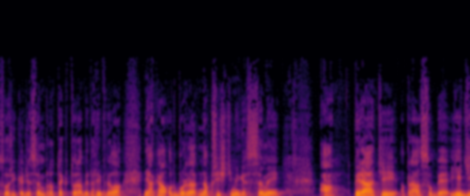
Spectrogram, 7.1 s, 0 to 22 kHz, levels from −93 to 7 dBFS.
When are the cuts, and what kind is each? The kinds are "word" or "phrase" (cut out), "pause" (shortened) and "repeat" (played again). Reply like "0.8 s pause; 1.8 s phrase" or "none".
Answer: 1.5 s word; 2.9 s word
